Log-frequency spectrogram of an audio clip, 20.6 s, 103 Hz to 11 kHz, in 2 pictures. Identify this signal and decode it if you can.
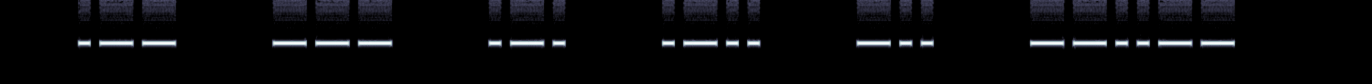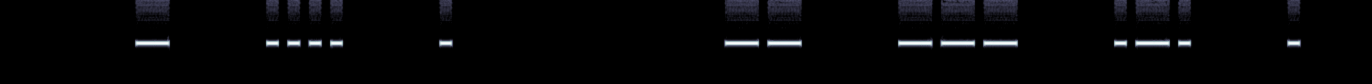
Morse code, heard as a keyed tone, about 15 wpm, spaced as for 8 wpm, 1000 Hz. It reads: WORLD, THE MORE
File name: qotdfiles / 8wpm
